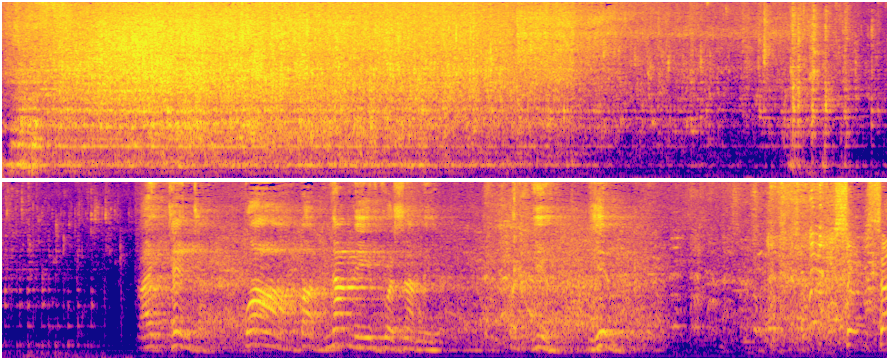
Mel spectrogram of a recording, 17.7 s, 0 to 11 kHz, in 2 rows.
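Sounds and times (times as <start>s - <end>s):
toilet flushing: 0.0s - 10.2s
toilet water gurgling and refilling: 0.0s - 10.2s
laughter: 10.2s - 17.6s
speech: 12.4s - 13.4s, 14.2s - 15.0s.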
